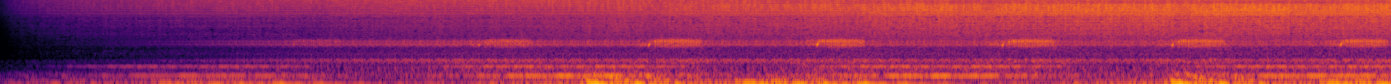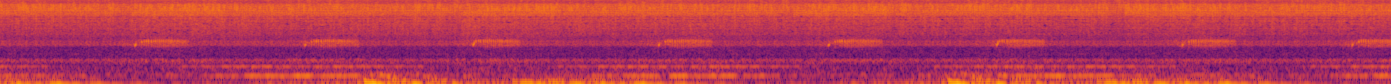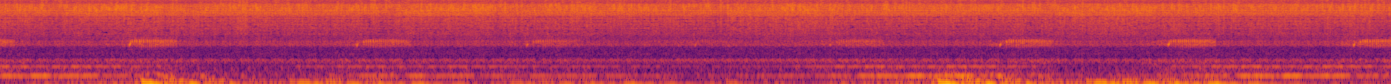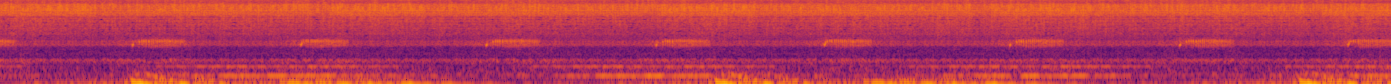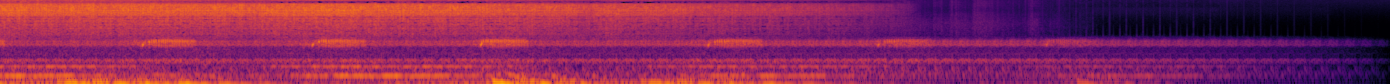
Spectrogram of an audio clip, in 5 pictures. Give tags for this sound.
abstract vague night-time forest soundscape creepy surreal drone noise strange weird hypnotic repetitive collage complex

